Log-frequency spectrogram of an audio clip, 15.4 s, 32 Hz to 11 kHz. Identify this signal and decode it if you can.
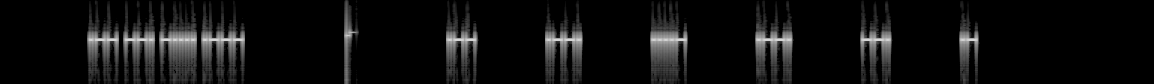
Morse code, heard as a keyed tone, about 30 wpm, spaced as for 11 wpm, 700 Hz. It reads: WG6J WP4PGA
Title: USA Call Signs - 8x Character Spacing - 30wpm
